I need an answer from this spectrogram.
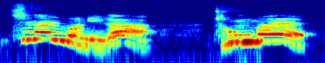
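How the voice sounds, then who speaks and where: A woman's voice: high voice, sing-song, slow pace, far from the mic. A woman from North Korea hosting a casual chat, listening closely with short reactions and laughing along. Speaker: host. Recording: voice a bit off-mic.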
